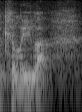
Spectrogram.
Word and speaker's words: Caol Ila: him I just want to know how to pronounce it properly so kalila which is um essentially Ela is Isla it's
